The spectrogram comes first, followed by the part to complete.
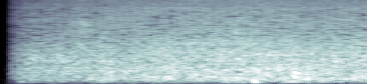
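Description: Steady, even hiss of outdoor background noise on an open field microphone, fading in over the first half second.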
